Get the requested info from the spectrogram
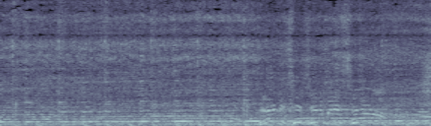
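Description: Progressive house dance music played loud through an arena sound system, with a long held synth note over a busy beat. From about two and a half seconds in, a voice with sliding pitch comes in over the music.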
